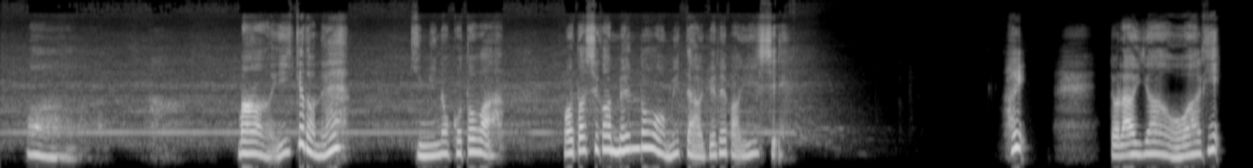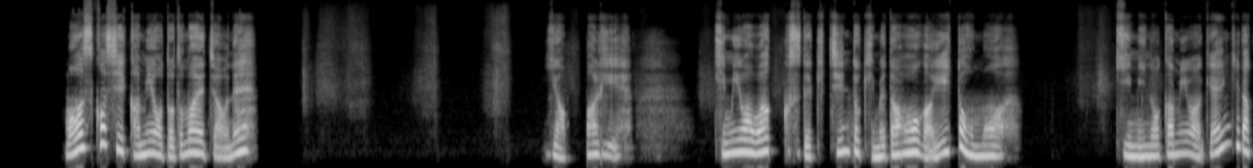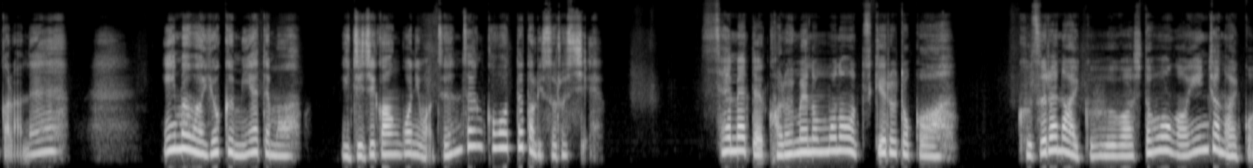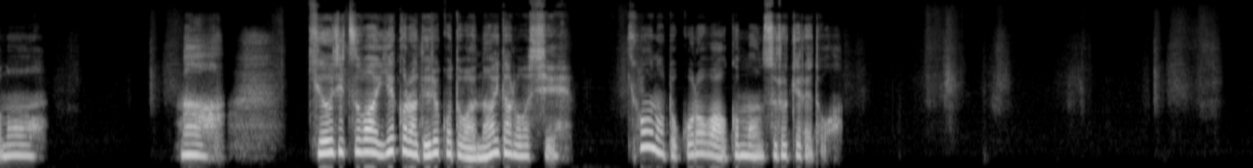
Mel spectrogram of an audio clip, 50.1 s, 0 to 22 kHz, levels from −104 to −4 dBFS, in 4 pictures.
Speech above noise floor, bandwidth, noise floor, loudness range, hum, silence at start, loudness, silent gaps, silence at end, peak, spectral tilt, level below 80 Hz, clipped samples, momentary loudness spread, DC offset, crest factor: over 59 dB; over 20 kHz; under -90 dBFS; 8 LU; none; 0 s; -32 LUFS; 9.28-9.88 s, 10.40-10.47 s, 10.99-11.10 s, 12.27-13.14 s, 15.10-15.52 s, 38.99-39.05 s; 4.15 s; -12 dBFS; -3.5 dB/octave; -84 dBFS; under 0.1%; 19 LU; under 0.1%; 20 dB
